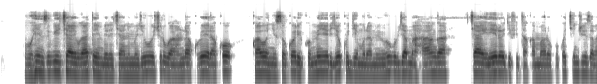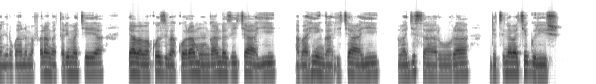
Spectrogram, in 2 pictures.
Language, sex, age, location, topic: Kinyarwanda, male, 18-24, Nyagatare, agriculture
